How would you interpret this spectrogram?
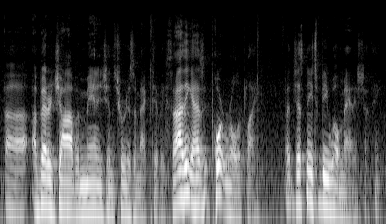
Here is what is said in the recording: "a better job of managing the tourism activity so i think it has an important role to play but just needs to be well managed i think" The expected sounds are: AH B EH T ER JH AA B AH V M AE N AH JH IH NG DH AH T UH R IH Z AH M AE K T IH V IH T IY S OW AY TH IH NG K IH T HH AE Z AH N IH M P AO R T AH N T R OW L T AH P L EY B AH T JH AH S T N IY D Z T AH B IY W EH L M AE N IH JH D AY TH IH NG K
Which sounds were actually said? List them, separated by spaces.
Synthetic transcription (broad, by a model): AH B EH T ER JH AA B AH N M AE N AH JH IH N DH AH T UH R IH Z AH M AE K T IH V IH T IY S OW AY TH IH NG K IH T HH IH Z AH N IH M P AO R T N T R OW L T AH P L EY B AH T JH AH S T N IY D T AH B IY W EH L M AE N IH JH D AY TH IH NG K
